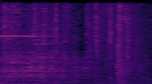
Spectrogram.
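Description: A loud, close horse neigh rings out from the Dreadsteed card in the Hearthstone card game; the whinny is layered over dense, crashing game effects and fills the whole moment.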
